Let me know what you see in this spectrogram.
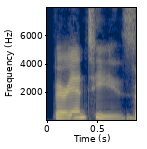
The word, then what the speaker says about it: Barrientez: Did I pronounce it correctly? – That works. – I don't know if I did. Barrientez? – Barrientez. – Barrientez. – There you go.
